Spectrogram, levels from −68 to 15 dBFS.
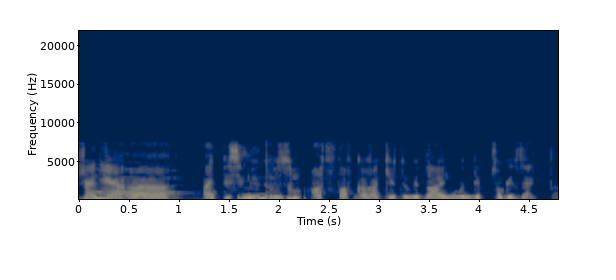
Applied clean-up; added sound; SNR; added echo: neural mask model RNNoise.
